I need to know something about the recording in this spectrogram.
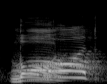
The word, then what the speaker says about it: ضاد: ضاد کو دال نہیں پڑھنا، ڈال نہیں پڑھنا، زواد نہیں پڑھنا، زوئے نہیں پڑھنا.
